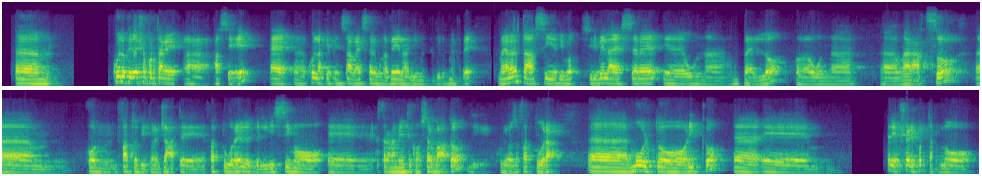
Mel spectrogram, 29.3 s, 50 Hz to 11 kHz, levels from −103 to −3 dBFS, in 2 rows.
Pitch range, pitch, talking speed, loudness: 105-155 Hz, 120 Hz, 120 wpm, -17 LUFS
